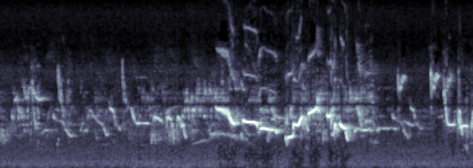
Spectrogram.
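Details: White-rumped shama song used as a lure to get other birds singing; high whistled, warbling phrases that swell in the middle, with sweeping slurred notes and scattered chirps over faint hiss.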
